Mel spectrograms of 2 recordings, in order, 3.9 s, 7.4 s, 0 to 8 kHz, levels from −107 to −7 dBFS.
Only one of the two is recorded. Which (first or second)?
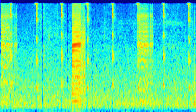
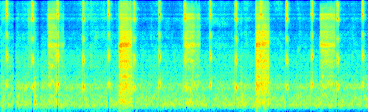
first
